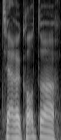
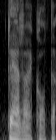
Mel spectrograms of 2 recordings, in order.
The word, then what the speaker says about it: terracotta: the typical color of terra cotta i do pronounce it in italian because terra carta or any other pronunciations is probably not the way one should pronounce terracotta softly pronounced no are you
